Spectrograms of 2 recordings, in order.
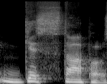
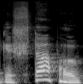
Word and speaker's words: Gestapo: And I have another reason for believing that the standard pronunciation ought logically to be “Geshtapo”: that’s the pronunciation you’d expect according to the phonotactic rules of standard German.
